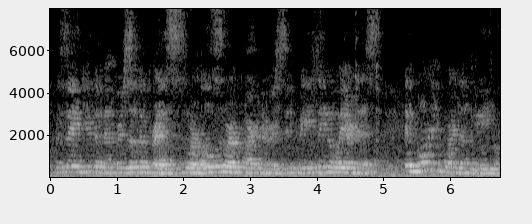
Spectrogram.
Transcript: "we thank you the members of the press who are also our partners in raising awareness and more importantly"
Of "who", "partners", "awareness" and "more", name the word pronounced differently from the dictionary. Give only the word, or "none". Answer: none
